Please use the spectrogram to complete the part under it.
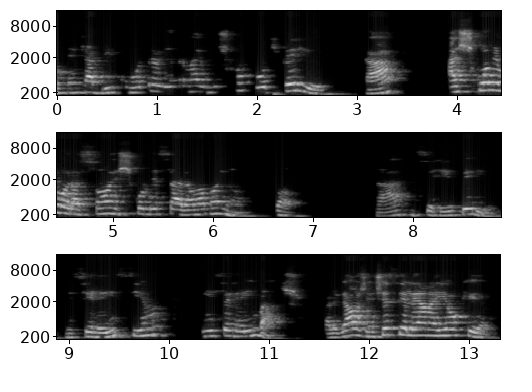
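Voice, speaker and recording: A woman's voice: a little high, animated, fairly quick. A Brazilian Portuguese-accented woman teaches a live grammar class. She talks in a chatty way and keeps checking in with her students. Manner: chatty, checks in with the class by constantly asking "right?". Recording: roomy, slightly muffled room sound.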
